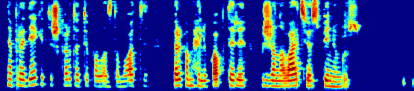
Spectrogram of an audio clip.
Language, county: Lithuanian, Kaunas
